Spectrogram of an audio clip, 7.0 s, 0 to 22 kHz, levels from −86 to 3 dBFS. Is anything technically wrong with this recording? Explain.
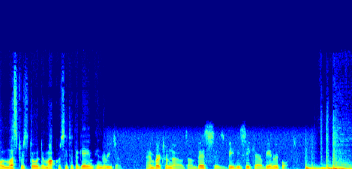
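Yes. From 2.03 to 6.37 s the sound shows digital radio blending to analogue: the receiver lost its digital signal and cross-faded over about 118 ms to the station's AM broadcast, then faded back. During that stretch the level drops by about 1 dB, and a hiss sits roughly 30 dB under the programme. A plain low-pass filter would not bring that hiss or the smooth fades at both ends.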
